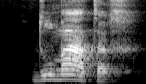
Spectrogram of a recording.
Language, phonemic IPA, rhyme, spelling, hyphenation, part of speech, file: Dutch, /ˌdulˈmaː.təx/, -aːtəx, doelmatig, doel‧ma‧tig, adjective, Nl-doelmatig.ogg
- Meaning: 1. effective, efficacious 2. suitable, appropriate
